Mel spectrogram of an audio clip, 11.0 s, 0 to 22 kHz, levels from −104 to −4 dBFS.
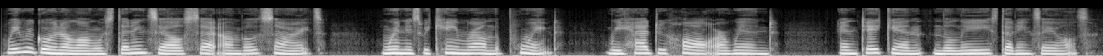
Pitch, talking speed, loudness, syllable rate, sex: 220 Hz, 170 wpm, -14 LUFS, 3.9 syllables/s, female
